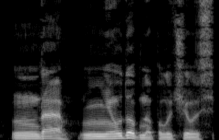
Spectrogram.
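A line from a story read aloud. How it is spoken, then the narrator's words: Muttered, confused or indignant. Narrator (Russian): пробурчал Дон Эмилио, не то растерянно, не то негодующе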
